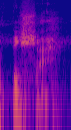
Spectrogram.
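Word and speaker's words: פשע: O salmista aqui usou uma palavra em hebraico que se pronuncia pechar.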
